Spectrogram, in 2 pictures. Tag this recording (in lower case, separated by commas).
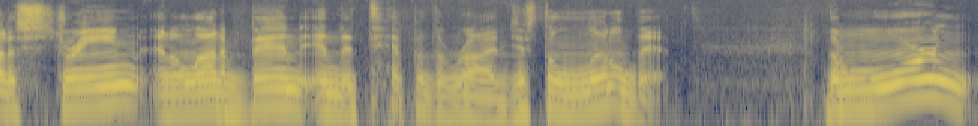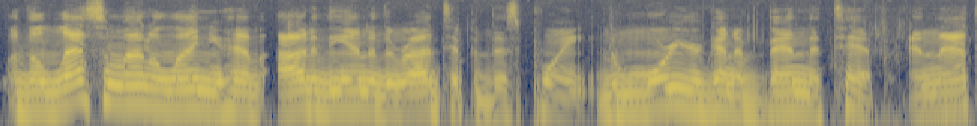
speech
